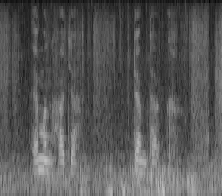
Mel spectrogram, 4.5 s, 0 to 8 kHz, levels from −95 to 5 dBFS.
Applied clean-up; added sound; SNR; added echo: none; Thunder / Rain; 3 dB; none.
